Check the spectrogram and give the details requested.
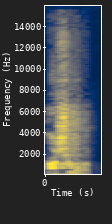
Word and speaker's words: Oshawa: Oshawa.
